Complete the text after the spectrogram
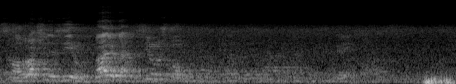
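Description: A middle-aged man speaks nearby in a lecturing tone, in a room with some echo.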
